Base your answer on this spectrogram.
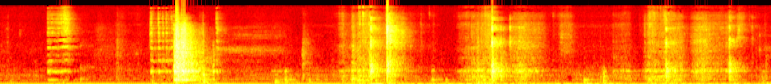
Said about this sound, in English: So, chopping the onions now into bite-sized pieces and putting these into a bowl.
